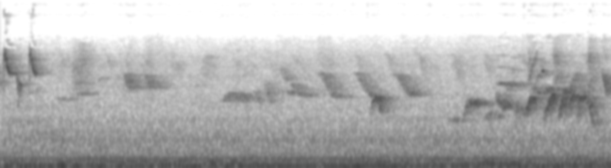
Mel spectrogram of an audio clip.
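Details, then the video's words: Canary, described as a very vocal singer, pouring out a continuous string of quick high chirps and short sliding notes, some in fast falling series, over a steady low electrical hum. "Burung Kenari super gacor"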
